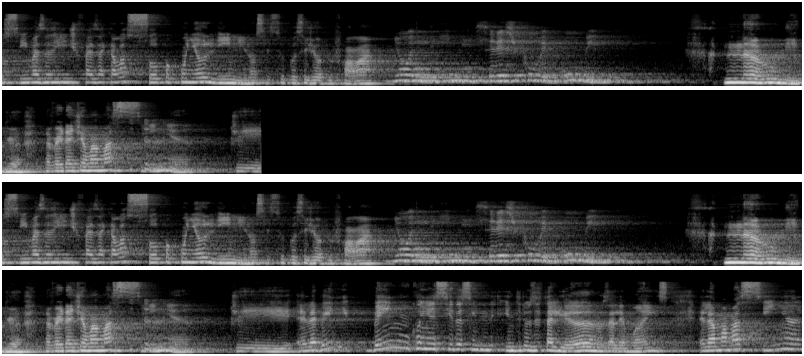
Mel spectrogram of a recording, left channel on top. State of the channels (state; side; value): drops out; left; at 10.6 s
